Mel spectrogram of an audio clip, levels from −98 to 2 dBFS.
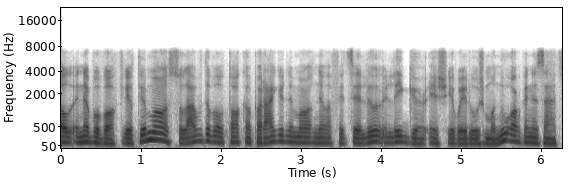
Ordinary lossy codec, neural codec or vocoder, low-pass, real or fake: Opus, 32 kbps; codec, 16 kHz in and 24 kHz out, 0.9 kbps, LongCat-Audio-Codec, four codebook decoder; 7.2 kHz; fake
